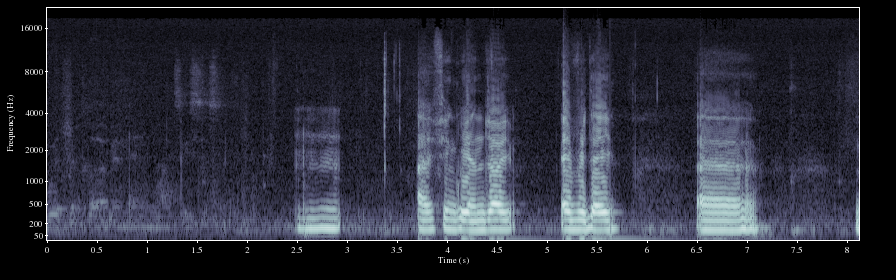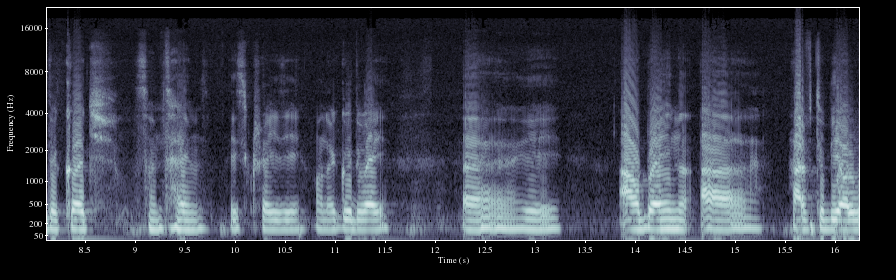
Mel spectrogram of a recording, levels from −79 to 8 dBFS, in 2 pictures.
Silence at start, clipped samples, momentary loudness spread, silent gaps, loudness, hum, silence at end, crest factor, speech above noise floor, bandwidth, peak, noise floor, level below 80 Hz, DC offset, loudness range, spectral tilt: 0.05 s; 2%; 15 LU; none; -9 LUFS; none; 0 s; 10 dB; 32 dB; 18 kHz; 0 dBFS; -41 dBFS; -42 dBFS; under 0.1%; 5 LU; -6.5 dB/octave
